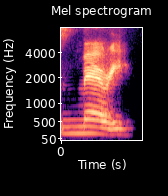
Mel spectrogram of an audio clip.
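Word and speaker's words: Miri: about this book and it seems like the pronunciation is Mary right so uh I'll try to remember anyway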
